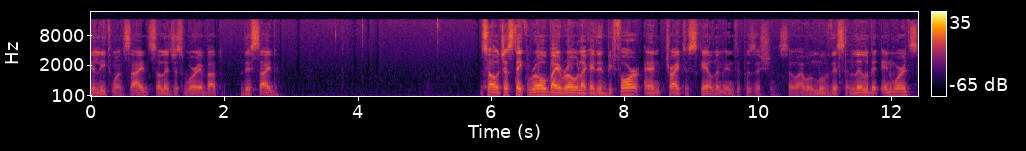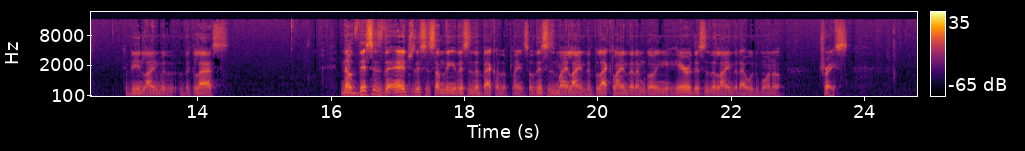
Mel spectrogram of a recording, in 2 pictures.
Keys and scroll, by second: 11.3 w, 24.4 r.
